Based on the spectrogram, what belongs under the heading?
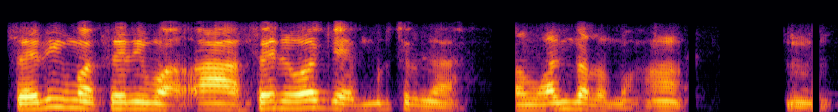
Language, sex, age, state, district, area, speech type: Tamil, male, 45-60, Tamil Nadu, Krishnagiri, rural, conversation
